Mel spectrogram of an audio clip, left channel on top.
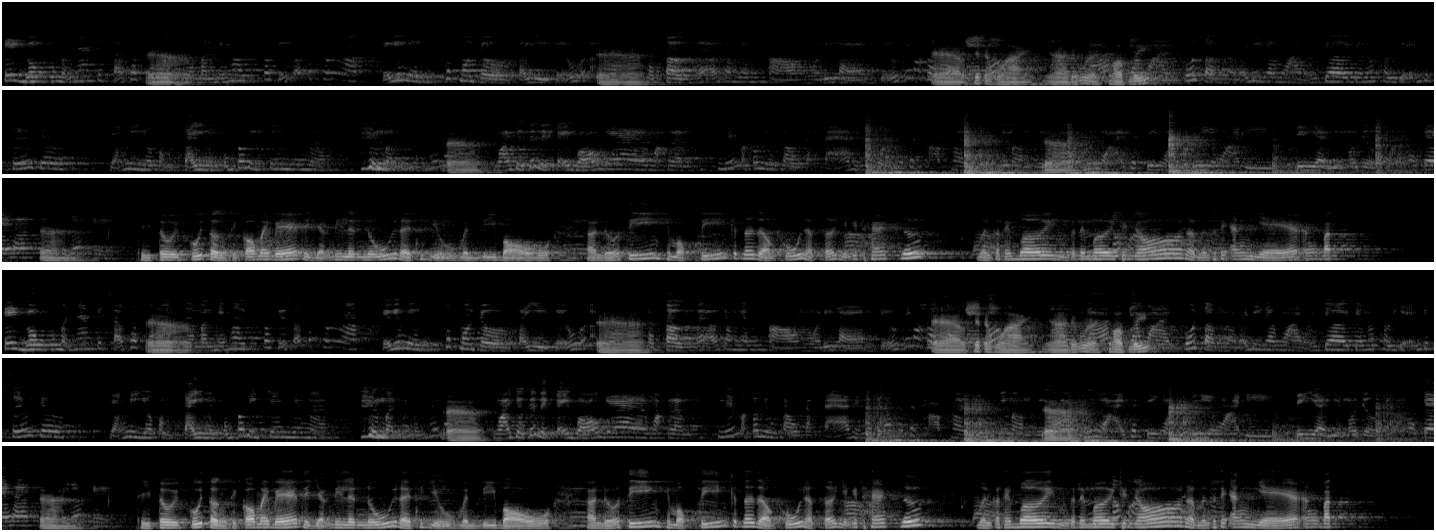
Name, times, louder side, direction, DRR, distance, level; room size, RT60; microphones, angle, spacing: voice 1, 0.0-5.9 6.4-10.0 10.5-15.0 15.4-17.6 17.9-18.9 19.2-29.0 29.2-29.8 31.3-31.5 32.9-33.3 34.3-34.7 35.6-36.0 37.0-37.5 38.3-38.7 39.4-41.3, right 2 dB, 45° right, 6 dB, 2.0 m, -45 dB
voice 2, 1.5-1.9 5.9-6.4 9.3-11.5 18.8-19.2 24.7-25.2 29.0-29.4 30.0-37.8 38.4-41.9, right 3 dB, 65° right, 11 dB, 0.8 m, -29 dB
sound 1, 22.9-28.5, equal, 40° left, 7.3 m, -42 dB
29.5 x 24.0 x 5.1 m, 1.2 s
head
